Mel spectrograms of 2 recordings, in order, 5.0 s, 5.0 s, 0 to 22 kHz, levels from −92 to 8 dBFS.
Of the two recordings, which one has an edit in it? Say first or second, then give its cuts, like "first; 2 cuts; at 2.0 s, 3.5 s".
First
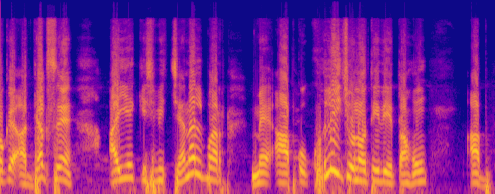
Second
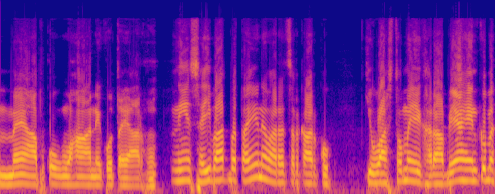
second; 1 cut; at 1.8 s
